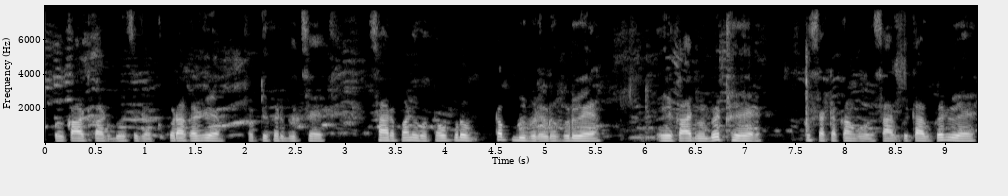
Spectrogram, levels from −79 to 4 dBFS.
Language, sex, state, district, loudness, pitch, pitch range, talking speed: Rajasthani, male, Rajasthan, Churu, -18 LUFS, 130 Hz, 125-145 Hz, 160 wpm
